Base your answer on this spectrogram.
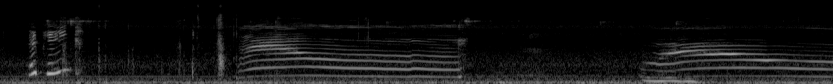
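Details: A frightened female cat that usually meows softly gives long, hollow, owl-like moaning calls, two drawn-out tones of about two seconds each, with a brief chirp; a second scared cat is present.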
